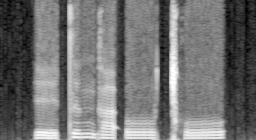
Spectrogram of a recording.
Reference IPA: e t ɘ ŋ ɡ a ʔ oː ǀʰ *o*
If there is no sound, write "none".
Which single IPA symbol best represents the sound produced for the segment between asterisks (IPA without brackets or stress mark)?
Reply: o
